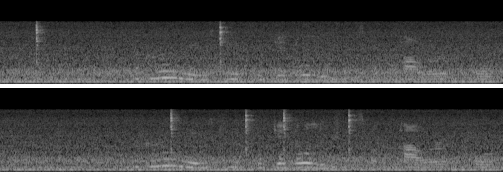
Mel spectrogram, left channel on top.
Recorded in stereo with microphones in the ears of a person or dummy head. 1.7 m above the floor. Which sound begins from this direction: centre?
A woman speaking, at 1.4 s.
